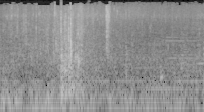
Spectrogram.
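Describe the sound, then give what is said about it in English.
A rowing boat, rowed by a blind woman, glides through water, with a swelling splash of an oar stroke near the middle and a quicker swish afterward over steady low water and wind noise. “It's the only time in my waking hours that I can forget that I'm blind is when I'm in a boat rowing, because it's all about the feel, the sound.”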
